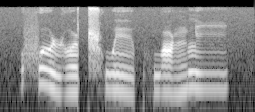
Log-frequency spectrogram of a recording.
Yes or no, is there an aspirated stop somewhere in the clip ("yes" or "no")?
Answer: yes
